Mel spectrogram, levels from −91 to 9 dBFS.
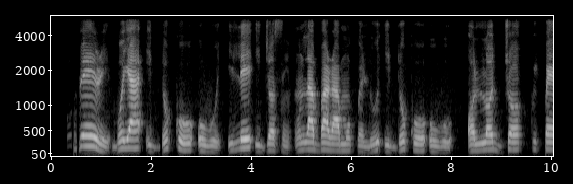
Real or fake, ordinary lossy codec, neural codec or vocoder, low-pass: real; none; none; 5.4 kHz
